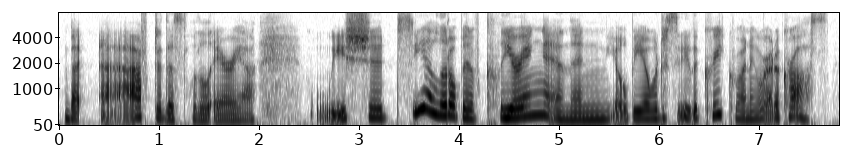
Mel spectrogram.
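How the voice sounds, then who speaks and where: A woman playing a gentle, shy and eager young noblewoman who aspires to knighthood, chatting softly and politely in an intimate audio roleplay. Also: mid-range voice, expressive, moderate pace, creaky, dry recording. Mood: cheerful, guiding. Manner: soft-spoken, chatty, polite, slightly bashful, giggly. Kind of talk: intimate audio roleplay, one-sided conversation.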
